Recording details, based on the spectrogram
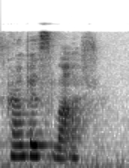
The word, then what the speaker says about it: Krampuslauf: It's Krampuslauf.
